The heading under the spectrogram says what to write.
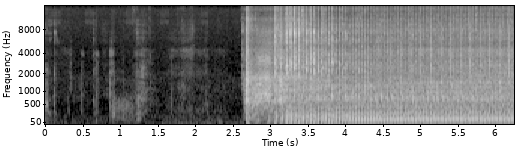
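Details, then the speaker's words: Farmall H tractor used for road mowing, knocking since last spring: cranks, catches and idles with a regular knock about four times a second, loudest on one side of the engine, a deeper thump under load; internal cause suspected, not found. "there you hear that that noise and it sounds like it's coming from right in here more on this side of the motor and it gets to more of a deep thumping noise when you get it under load"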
